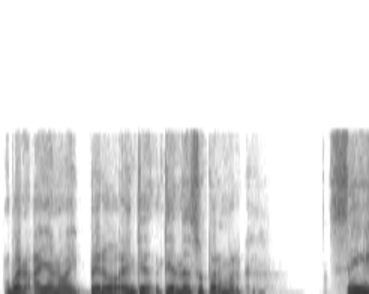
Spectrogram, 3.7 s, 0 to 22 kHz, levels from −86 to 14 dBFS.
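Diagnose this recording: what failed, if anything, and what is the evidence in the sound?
Short concealed packet loss at 1.09 to 1.13 s and 2.05 to 2.09 s, a network fault: each time about 20 ms of speech arrived too late, and the receiver patched the gap by extending the preceding sound before crossfading back, leaving a brief smear.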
